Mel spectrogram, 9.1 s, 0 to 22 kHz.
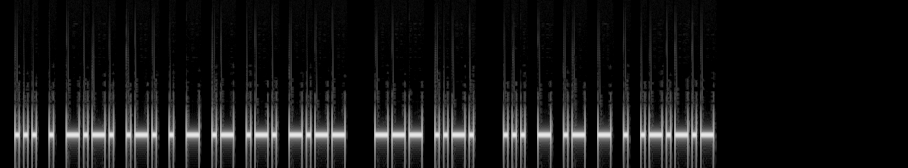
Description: Morse code, heard as a keyed tone, about 28 wpm, 700 Hz. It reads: SECRETARY OF STATE.
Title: Sentences from Top 1400 Words 28wpm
